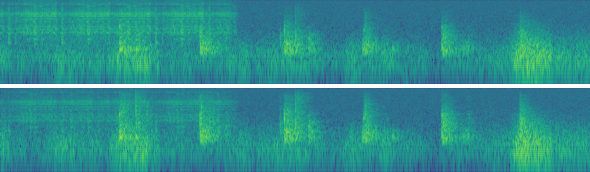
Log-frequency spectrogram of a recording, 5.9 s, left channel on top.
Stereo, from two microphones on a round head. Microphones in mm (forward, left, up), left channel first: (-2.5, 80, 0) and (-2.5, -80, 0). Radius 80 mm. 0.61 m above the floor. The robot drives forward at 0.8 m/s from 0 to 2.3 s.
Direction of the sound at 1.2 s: 70° right (ahead or behind).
